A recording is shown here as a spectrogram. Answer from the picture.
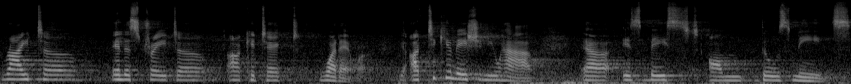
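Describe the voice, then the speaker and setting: At a fairly slow pace, a woman speaks at a medium pitch with ordinary pitch variation, and audible room echo surrounds her. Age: 60s. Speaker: artist. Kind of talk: Q&A at a conference talk.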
